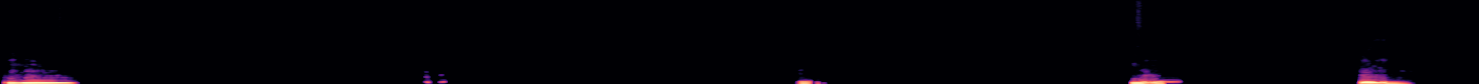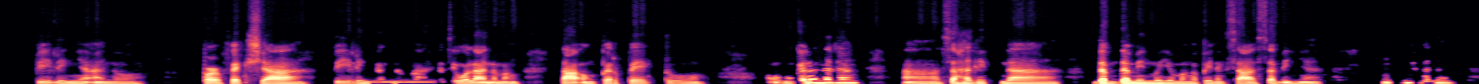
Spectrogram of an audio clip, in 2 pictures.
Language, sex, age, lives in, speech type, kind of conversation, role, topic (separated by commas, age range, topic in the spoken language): Filipino, female, 45-49, Philippines, conversation, advice, advisor, Paano ko mapapamahalaan ang damdamin ko kapag nakakatanggap ako ng kritisismo?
